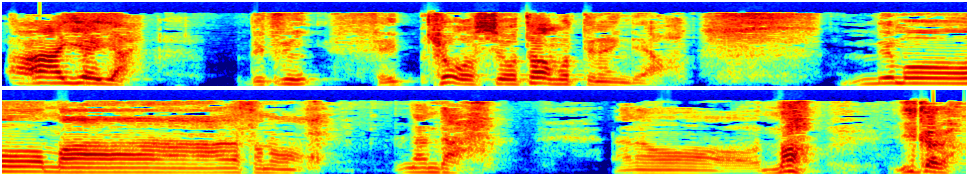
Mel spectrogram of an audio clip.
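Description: A pushy, fervent male teacher acted out by an amateur performer in a comic radio play. The voice is husky and leaps dramatically from murmurs to big cries. The sound is slightly dull and lo-fi. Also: medium pitch, expressive, unhurried. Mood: awkward, hesitant. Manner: melodramatic, impassioned, swinging from hushed to shouting. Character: passionate, pushy male high school teacher obsessed with visual-kei.

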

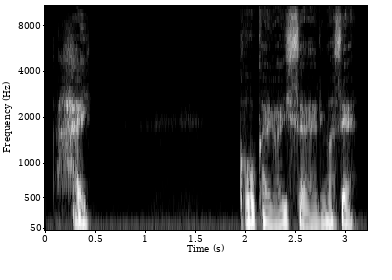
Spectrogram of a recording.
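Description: A man's voice: on the low side, level tone, measured pace, a little mellow, slightly rough, dry recording. A man playing a polite, earnest young suspect in a radio drama, devoted and unrepentant. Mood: calm conviction.

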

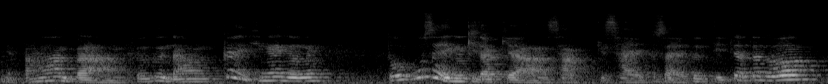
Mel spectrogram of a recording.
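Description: A man's voice: on the high side, huge pitch swings, moderate pace, darkish tone, a little hiss or hum. A man playing a short-tempered, work-weary son grumbling in Nanbu dialect in an amateur radio drama. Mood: weary, irritated. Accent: Nanbu dialect, northern Tohoku. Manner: grumbling, exasperated. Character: short-tempered, work-weary eldest son who cares for his parents. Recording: very echoey, distant from mic.

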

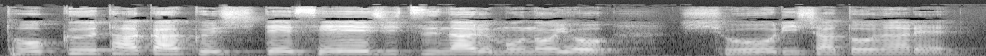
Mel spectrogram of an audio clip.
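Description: A woman voicing the ghost of an old murdered king in a radio play reading, speaking slowly and solemnly. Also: fairly low pitch, flat delivery, a bit bright. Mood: blessing. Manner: slow, solemn delivery.

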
